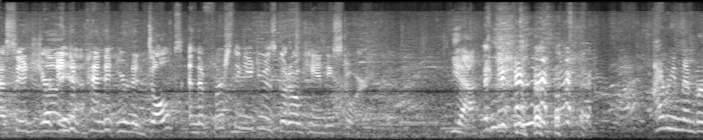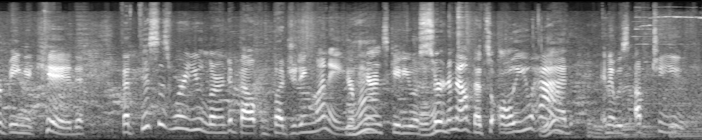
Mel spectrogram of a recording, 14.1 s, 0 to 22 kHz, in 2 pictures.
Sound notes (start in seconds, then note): 4.8 laughter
